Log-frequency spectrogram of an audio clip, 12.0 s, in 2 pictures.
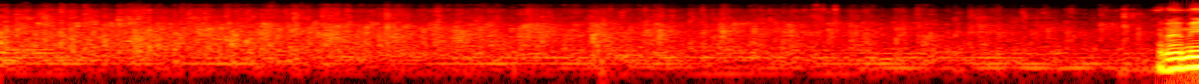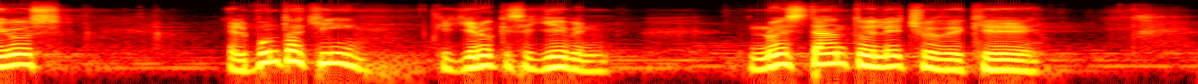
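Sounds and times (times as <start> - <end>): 
audience applause: 0.0 - 5.8
speech: 5.8 - 6.4, 7.1 - 9.1, 9.8 - 11.3.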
